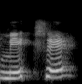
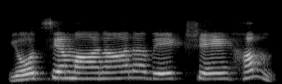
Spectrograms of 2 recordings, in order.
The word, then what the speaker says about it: योत्स्यमानानवेक्षेऽहं: योत्स्यमानानमेक्षेऽहं Is it make share? Open your eyes. Yotsamanan. What is written over there? योत्स्यमानानमेक्षेऽहं And why have we not how? That also I've corrected yesterday. How do you say? Yotsyamanana veksheham. So many times we correct. Every day for past 3 days we are correcting this.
